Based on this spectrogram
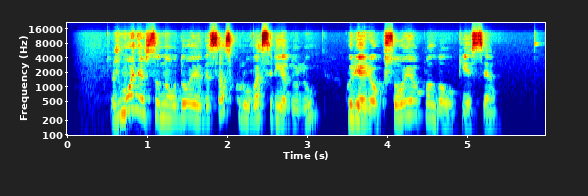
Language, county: Lithuanian, Panevėžys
